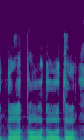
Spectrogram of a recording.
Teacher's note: दंत इसके उच्चारण से जीभ दंत के ऊपरी भाग को छूती है।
